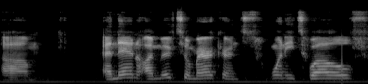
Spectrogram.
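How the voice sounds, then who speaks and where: This man has an Australian accent. His tone is bright and sharp. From Australia, Perth. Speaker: card collector. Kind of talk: casual chat.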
